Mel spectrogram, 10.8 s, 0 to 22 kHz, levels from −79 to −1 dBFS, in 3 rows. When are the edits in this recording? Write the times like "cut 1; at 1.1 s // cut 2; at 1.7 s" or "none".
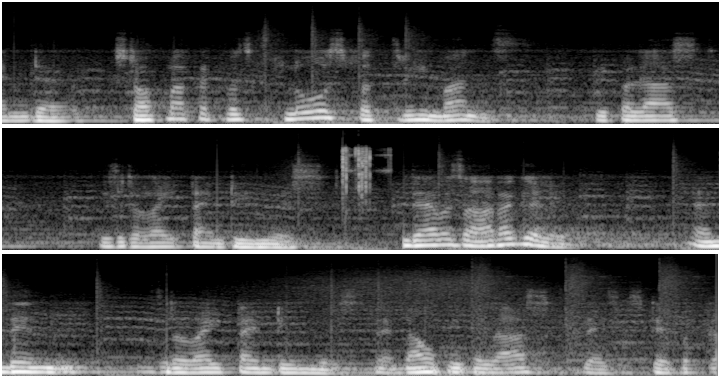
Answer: cut 1; at 5.6 s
